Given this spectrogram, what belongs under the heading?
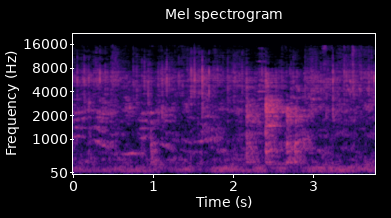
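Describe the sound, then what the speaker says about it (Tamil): Egg noodles with coriander leaves being stirred in a pan, a spoon clattering and scraping against metal in irregular bursts over soft sizzling, with faint voices in the background. "கொத்தமல்லி சேர்த்துட்டு ஒரு வாட்டி நல்லா மிக்ஸ் பண்ணிக்கலாம்"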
